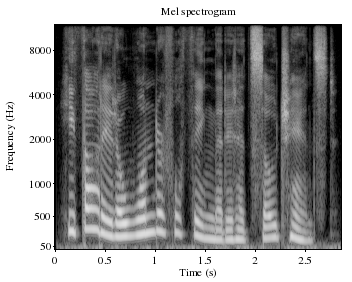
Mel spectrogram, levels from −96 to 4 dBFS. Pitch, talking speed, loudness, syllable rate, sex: 205 Hz, 230 wpm, -16 LUFS, 5.1 syllables/s, female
